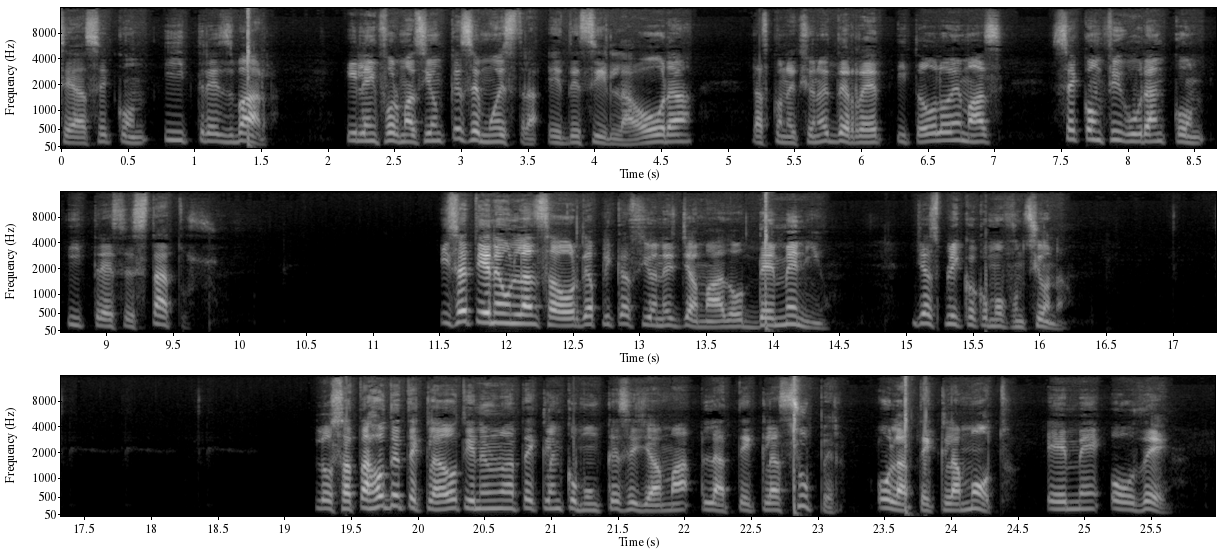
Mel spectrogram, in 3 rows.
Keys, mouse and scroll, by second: 1.3 typing, 10.2 typing, 16.6-19.9 drag.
